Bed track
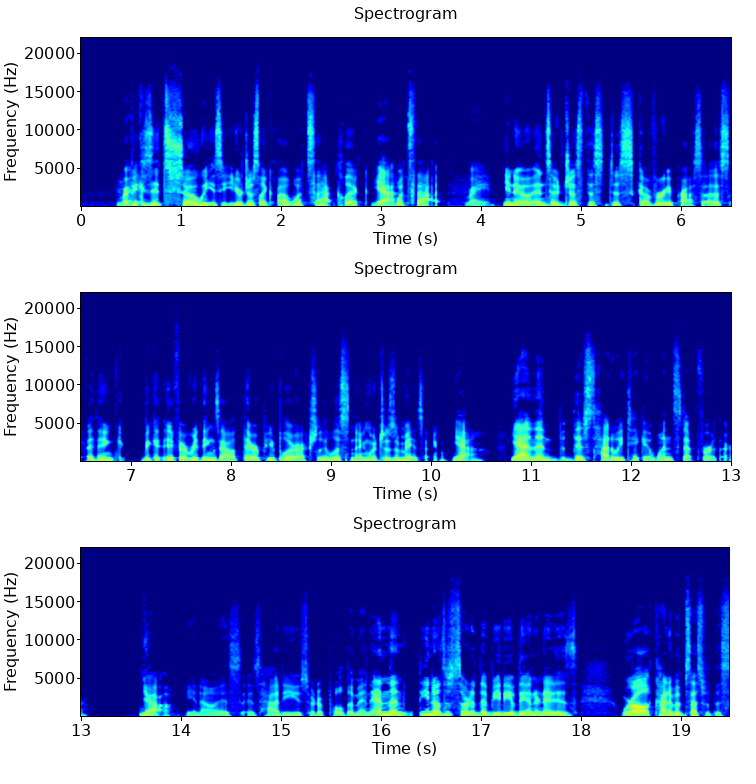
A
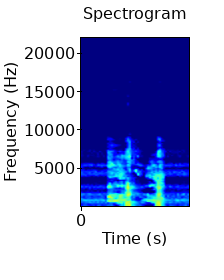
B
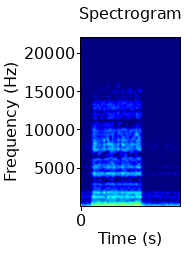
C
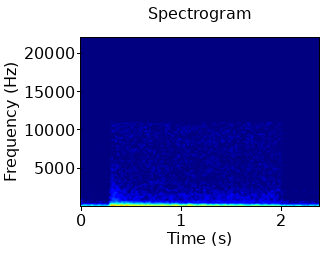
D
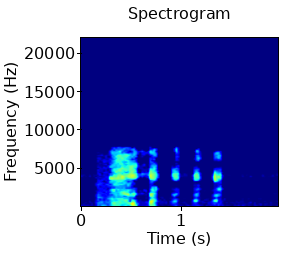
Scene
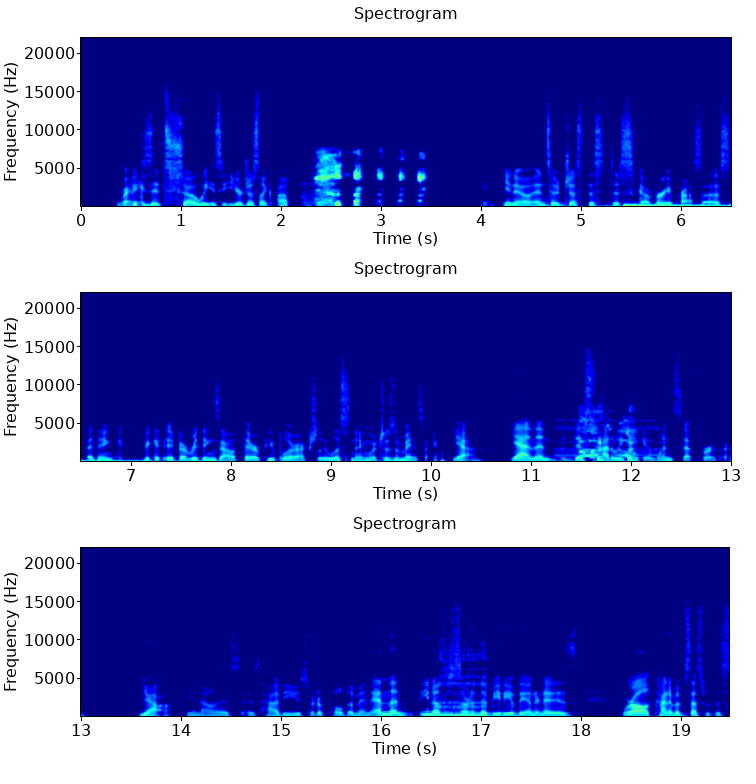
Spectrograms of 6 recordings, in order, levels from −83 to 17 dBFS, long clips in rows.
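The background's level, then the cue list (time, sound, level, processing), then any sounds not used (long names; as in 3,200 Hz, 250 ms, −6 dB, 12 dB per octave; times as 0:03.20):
bed track −17.5 dB
0:02.05: overwrite with D −7.5 dB
0:05.13: mix in C −16 dB
0:11.22: mix in A −11.5 dB + downward compressor, threshold −26 dBFS
0:16.46: mix in B −13.5 dB + high-shelf EQ 7,300 Hz −7.5 dB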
